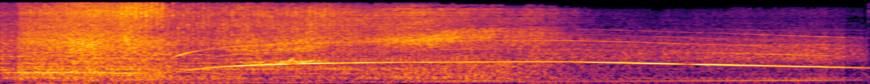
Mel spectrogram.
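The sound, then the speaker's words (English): A police car siren wails as the car sets off in pursuit of bikers, a loud sweeping tone that rises in pitch, holds steady, then slowly sinks, over a low vehicle engine rumble. “They pass a police car, which is parked off-road. It turns its sirens on and gives chase.”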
